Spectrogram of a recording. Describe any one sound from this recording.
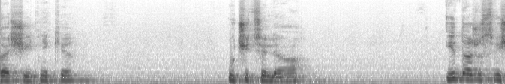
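A middle-aged man speaks calmly into a microphone in short phrases with pauses.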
